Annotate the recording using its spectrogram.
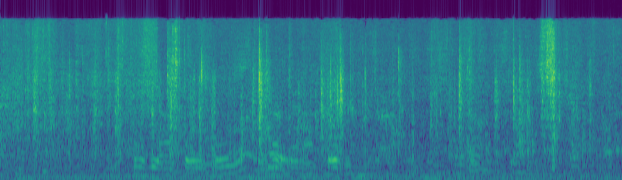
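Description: Quiet, indistinct voices talking in the background, with a few short, sharp rustles or clicks.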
